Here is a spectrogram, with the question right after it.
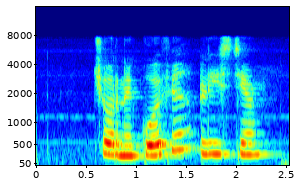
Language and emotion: Russian, neutral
